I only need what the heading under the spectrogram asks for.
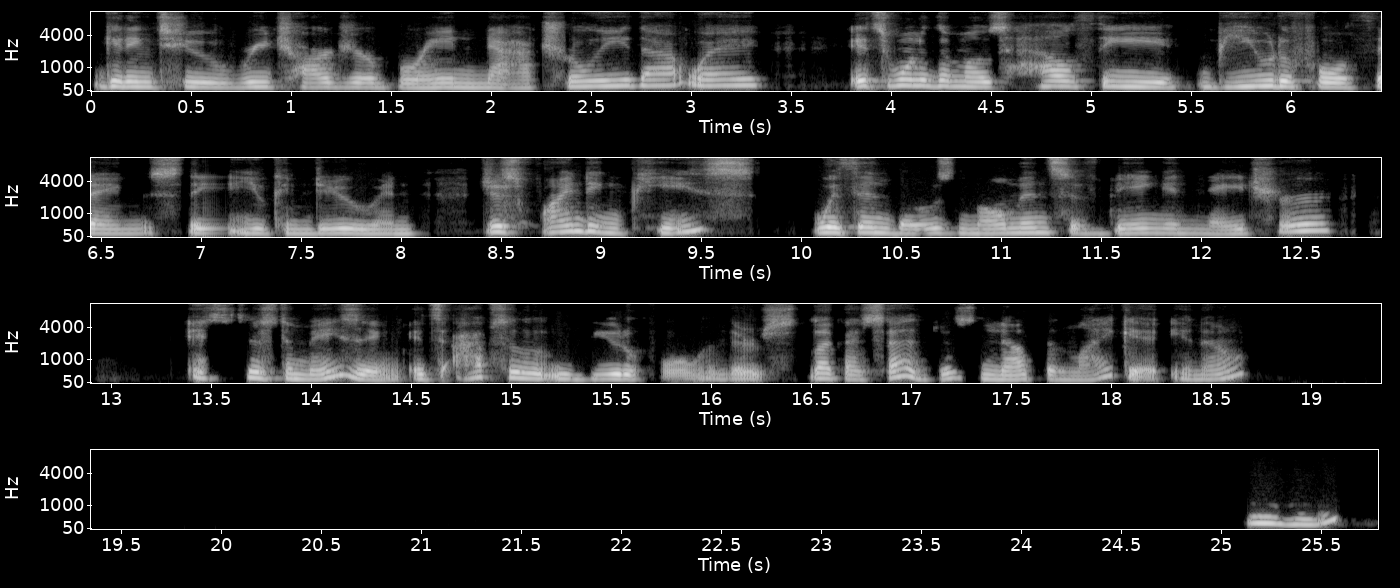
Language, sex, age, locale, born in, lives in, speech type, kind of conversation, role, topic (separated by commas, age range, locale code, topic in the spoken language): English, female, 25-29, en-US, United States, United States, conversation, advice, advisor, How can I find peace in quiet moments alone?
